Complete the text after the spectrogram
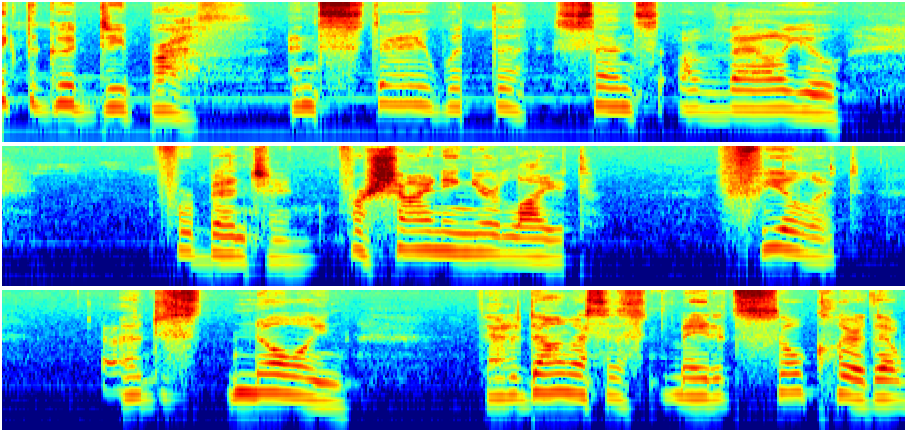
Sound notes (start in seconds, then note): none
